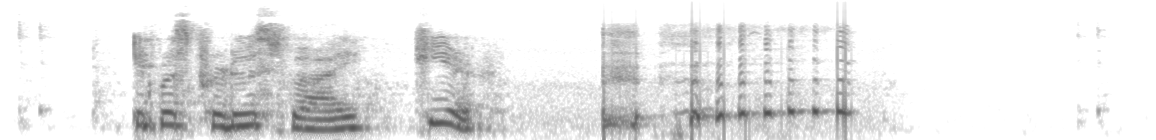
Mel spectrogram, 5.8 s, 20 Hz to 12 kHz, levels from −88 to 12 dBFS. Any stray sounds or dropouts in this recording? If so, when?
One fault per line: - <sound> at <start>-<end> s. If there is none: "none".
- laugh at 3.0-4.3 s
